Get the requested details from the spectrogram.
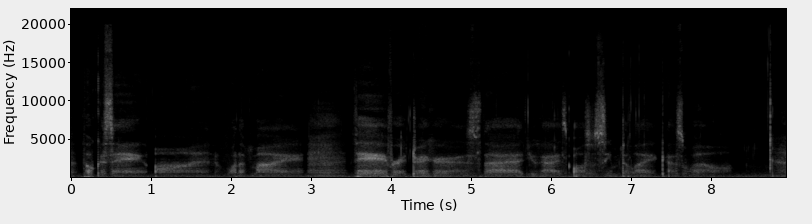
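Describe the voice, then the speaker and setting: Whispering at a very slow pace, a woman can be heard over noticeable background noise. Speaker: ASMR creator. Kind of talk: ASMR whispered book reading and rambling. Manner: whispered, soft-spoken.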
